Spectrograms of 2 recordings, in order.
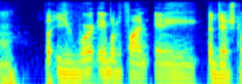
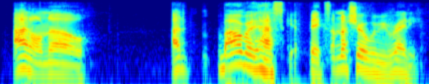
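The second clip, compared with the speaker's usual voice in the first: loud, put-on orc character voice; 4 semitones higher, 8 dB louder than usual. Narrating a fantasy scene, the orc pauses and answers in an orc voice. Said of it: "The orc pauses and goes".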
